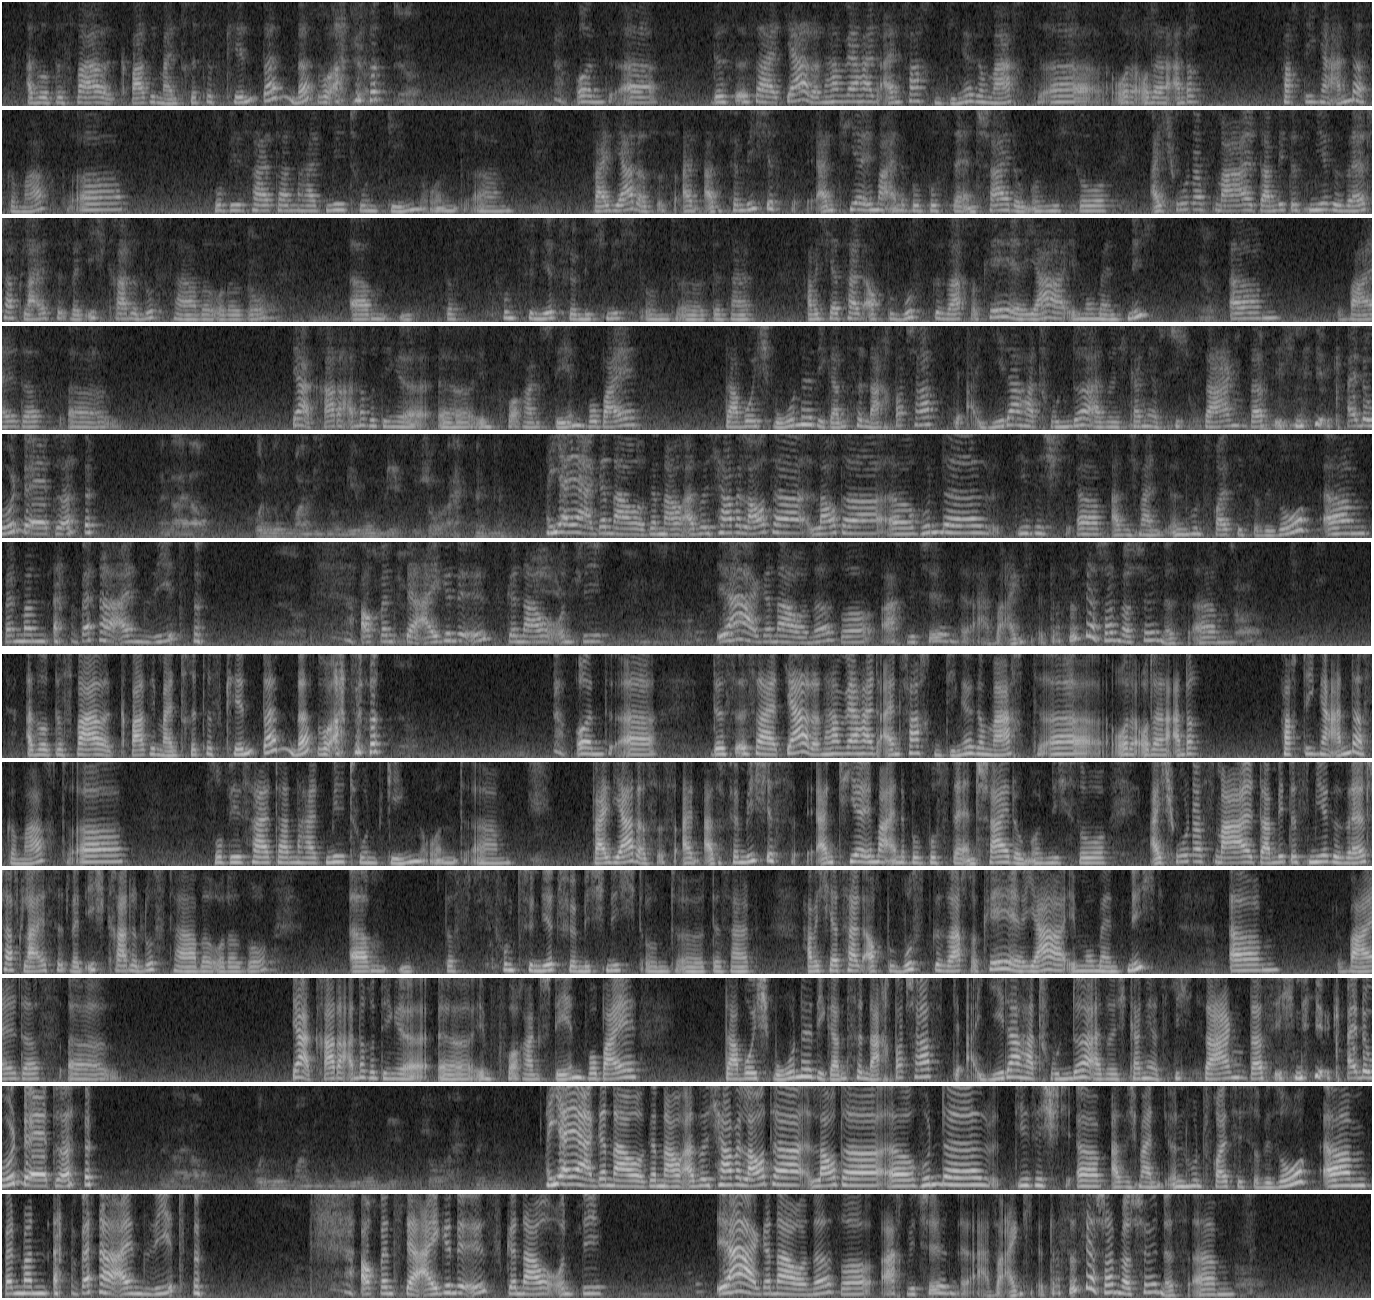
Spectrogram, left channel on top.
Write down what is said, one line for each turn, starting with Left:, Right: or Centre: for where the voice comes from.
Right: also, das war quasi mein drittes Kind dann, ne?
Left: Ja,
Right: <laughs> So, also
Left: ja, ja. Mhm.
Right: und, äh, das ist halt ja, dann haben wir halt einfach Dinge gemacht, äh, oder oder andere einfach Dinge anders gemacht, äh, so wie es halt dann halt mir tun ging. Und ähm, weil ja, das ist ein, also für mich ist ein Tier immer eine bewusste Entscheidung und nicht
Left: Ja,
Right: so,
Left: sollte
Right: ah, ich hole
Left: es
Right: das
Left: sein.
Right: mal, damit es
Left: Mhm.
Right: mir Gesellschaft leistet, wenn ich gerade Lust habe oder so.
Left: Genau, genau.
Right: Ähm, das funktioniert für mich nicht und äh, deshalb habe ich jetzt halt auch bewusst gesagt, okay, ja, im Moment nicht,
Left: Ja,
Right: ähm, weil das äh, ja, gerade andere Dinge äh, im Vorrang stehen. Wobei,
Left: genau.
Right: da wo ich wohne, die ganze Nachbarschaft, jeder hat Hunde. Also ich
Left: Und
Right: kann
Left: dann
Right: jetzt
Left: siehst
Right: nicht
Left: du,
Right: sagen,
Left: <laughs>
Right: dass
Left: in
Right: ich <laughs> nie, keine Hunde hätte.
Left: einer hundefreundlichen Umgebung lebst du schon mal. <laughs>
Right: <laughs> ja, ja, genau, genau. Also ich habe lauter, lauter äh, Hunde, die sich, äh, also ich meine, ein Hund freut sich sowieso, ähm, wenn man, <laughs> wenn er einen sieht,
Left: Ja,
Right: <laughs>
Left: als hätte
Right: auch
Left: er
Right: wenn
Left: ihn
Right: es
Left: ja
Right: der eigene ist, genau.
Left: ewig
Right: Und die,
Left: nicht gesehen. Ja, genau. <laughs>
Right: ja, genau, ne? So, ach, wie schön. Also eigentlich,
Left: Hm,
Right: das ist ja schon was Schönes. Ähm,
Left: Total, natürlich.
